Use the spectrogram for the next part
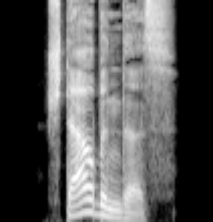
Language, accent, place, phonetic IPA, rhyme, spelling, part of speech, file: German, Germany, Berlin, [ˈʃtɛʁbn̩dəs], -ɛʁbn̩dəs, sterbendes, adjective, De-sterbendes.ogg
- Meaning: strong/mixed nominative/accusative neuter singular of sterbend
